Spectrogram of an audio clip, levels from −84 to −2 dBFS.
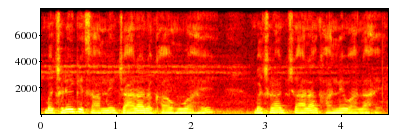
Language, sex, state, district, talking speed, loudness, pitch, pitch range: Hindi, male, Chandigarh, Chandigarh, 155 wpm, -15 LUFS, 140 Hz, 135-155 Hz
